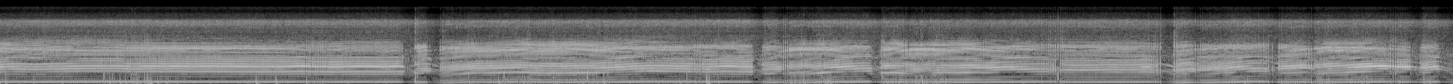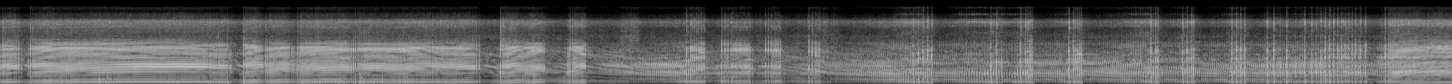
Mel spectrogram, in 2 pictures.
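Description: Two-stroke chainsaw running at high revs as it cuts into the base of a standing tree trunk, its engine pitch dipping under load and recovering again and again. In the last third the engine speed swings up and down repeatedly.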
